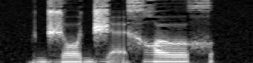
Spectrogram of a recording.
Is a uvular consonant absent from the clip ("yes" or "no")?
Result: no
